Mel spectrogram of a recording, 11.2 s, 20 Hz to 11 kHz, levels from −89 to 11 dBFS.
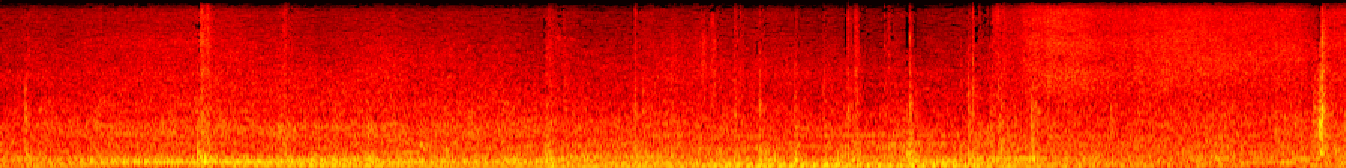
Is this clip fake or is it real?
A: real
